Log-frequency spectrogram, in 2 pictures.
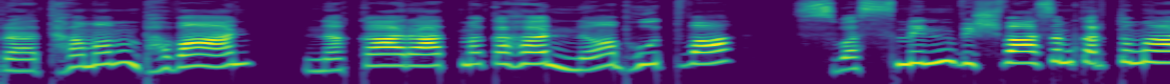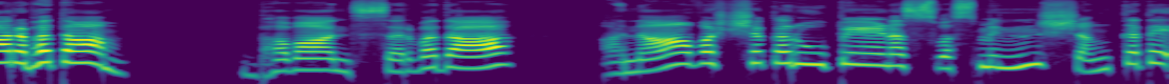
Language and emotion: Sanskrit, disgusted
